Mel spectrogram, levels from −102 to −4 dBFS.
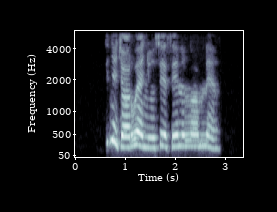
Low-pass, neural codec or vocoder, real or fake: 5.4 kHz; none; real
